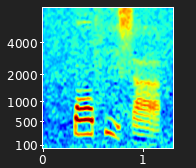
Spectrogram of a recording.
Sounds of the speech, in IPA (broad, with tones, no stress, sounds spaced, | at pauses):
k͡p ɔ˦ f i˦˨ s a˨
